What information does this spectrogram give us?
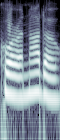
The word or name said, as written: Coronado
